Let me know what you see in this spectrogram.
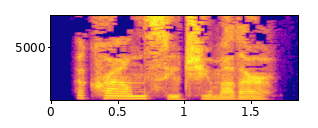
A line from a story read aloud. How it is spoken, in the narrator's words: I sigh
